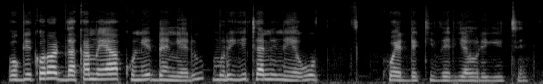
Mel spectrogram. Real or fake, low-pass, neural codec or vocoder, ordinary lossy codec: fake; none; codec, 44.1 kHz, 2.6 kbps, SNAC; none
